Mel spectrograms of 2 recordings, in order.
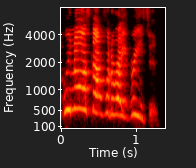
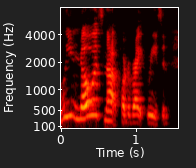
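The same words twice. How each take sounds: First: Loud, higher exasperated yell. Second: Said in the usual way. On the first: Real, not acted. Telling viewers his proposal is wrong, yelling. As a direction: yell it out in one raised burst. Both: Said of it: "I don't mean to yell at you".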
